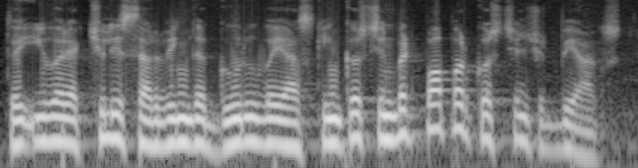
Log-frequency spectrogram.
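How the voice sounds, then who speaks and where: A man, a swami, answering questions at a retreat in a slow, deliberate way, often chuckling as he explains. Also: medium pitch, dark tone. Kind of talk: spiritual Q&A talk. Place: retreat gathering hall.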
